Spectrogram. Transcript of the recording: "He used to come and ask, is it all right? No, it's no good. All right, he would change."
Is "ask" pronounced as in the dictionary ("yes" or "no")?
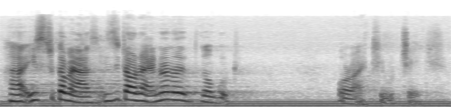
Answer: no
